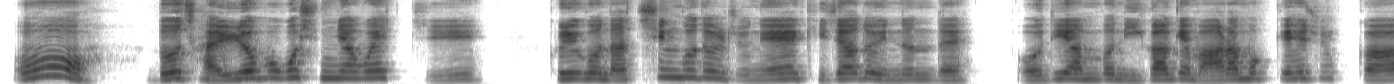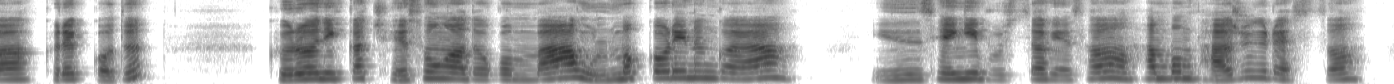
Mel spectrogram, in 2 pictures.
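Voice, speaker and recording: A man's voice: high voice, normal speed, fairly bright tone, clear, resonant tone. A woman voicing an arrogant, vindictive young man who boasts contemptuously about bullying a worker. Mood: smug.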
